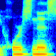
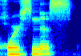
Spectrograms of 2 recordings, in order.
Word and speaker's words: hoarseness: Yeah, so there's a slight alternate pronunciation. It can be hoarseness or hoarseness.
